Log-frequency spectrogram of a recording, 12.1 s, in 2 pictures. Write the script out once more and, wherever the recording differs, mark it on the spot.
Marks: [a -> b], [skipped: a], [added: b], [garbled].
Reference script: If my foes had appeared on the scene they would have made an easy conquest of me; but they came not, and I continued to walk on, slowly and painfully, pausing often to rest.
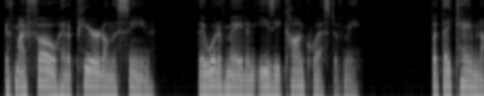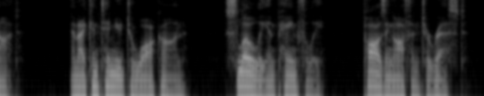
If my [foes -> foe] had appeared on the scene they would have made an easy conquest of me; but they came not, and I continued to walk on, slowly and painfully, pausing often to rest.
